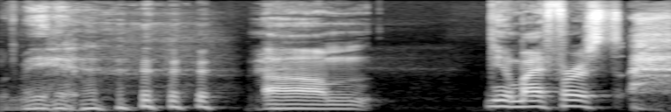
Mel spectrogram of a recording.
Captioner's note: laughter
